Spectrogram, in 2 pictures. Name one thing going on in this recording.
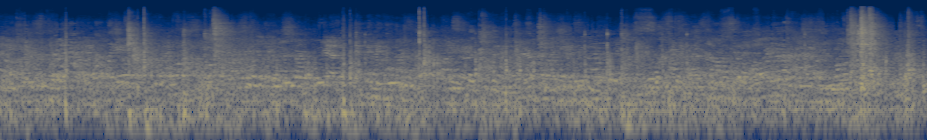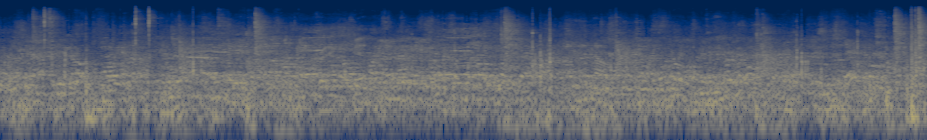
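Foosball rods clatter and slide in their bearings.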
